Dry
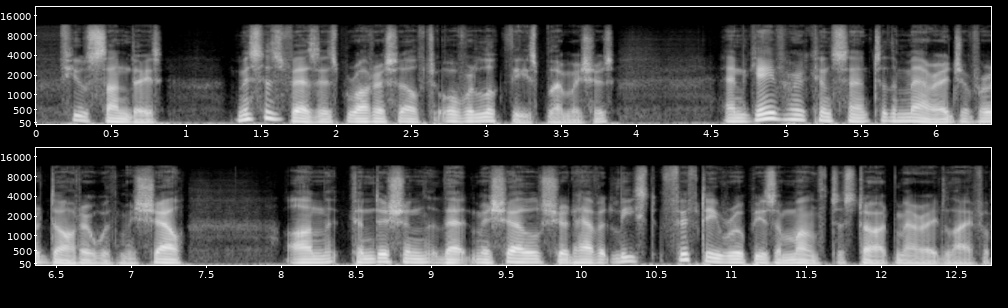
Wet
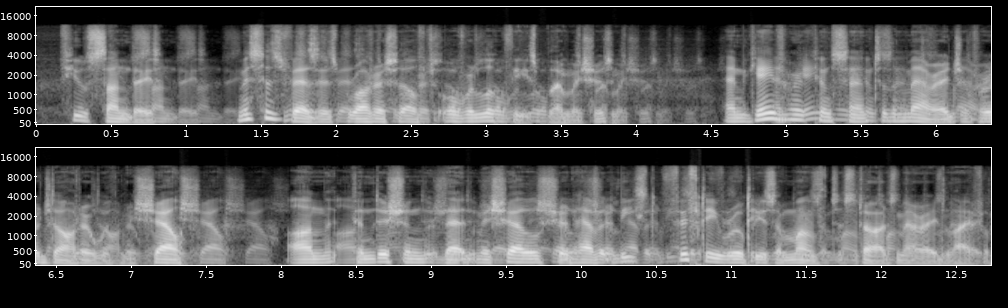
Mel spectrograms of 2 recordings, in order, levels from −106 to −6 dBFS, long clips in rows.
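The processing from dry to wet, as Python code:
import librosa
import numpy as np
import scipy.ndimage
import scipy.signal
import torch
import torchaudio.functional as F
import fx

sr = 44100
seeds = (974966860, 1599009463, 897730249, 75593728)

y = fx.highpass(x, sr, hz=310.0, slope=6)
y = fx.echo_feedback(y, sr, ms=302, feedback_pct=29, wet_db=-14.5)
y = fx.sustainer(y, sr, db_per_s=99.0)
y = y * librosa.db_to_amplitude(1.0)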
